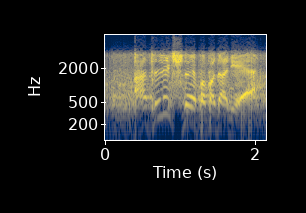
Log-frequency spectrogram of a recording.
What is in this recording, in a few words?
bomb success, mood low, speech ru; War Thunder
